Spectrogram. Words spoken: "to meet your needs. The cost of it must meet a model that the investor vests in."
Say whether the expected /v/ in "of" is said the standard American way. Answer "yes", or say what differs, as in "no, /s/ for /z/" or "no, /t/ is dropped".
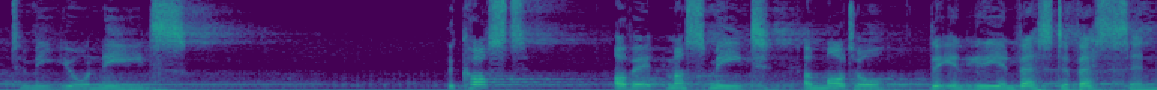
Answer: yes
